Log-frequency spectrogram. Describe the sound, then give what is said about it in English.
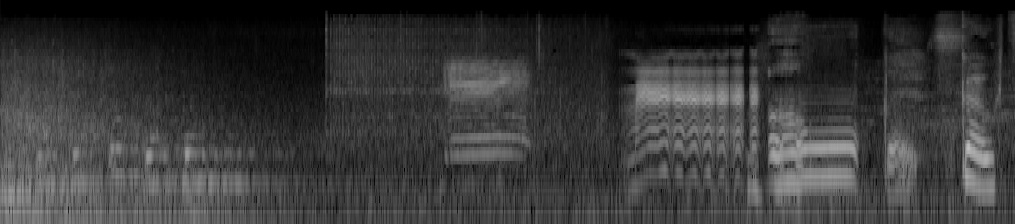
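Several goats in Llandudno, Wales, bleat in loud, wavering calls, overlapping near the end, after a stretch of low rumbling background noise with a faint hiss like light rain. “Goats. Goats.”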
